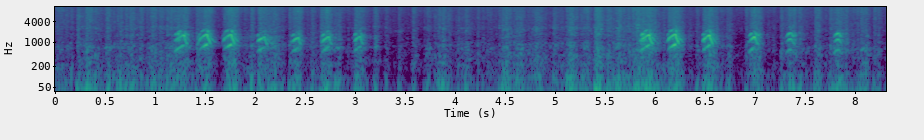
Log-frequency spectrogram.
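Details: Coyotes yipping in two short bursts of rapid, high, harmonic yelps, the first run of about seven notes, the second of about six after a pause, over a steady low rumble of background noise.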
